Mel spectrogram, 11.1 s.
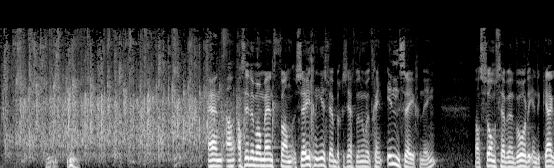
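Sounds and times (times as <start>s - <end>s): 
audience applause: 0.0s - 5.5s
speech: 0.9s - 1.7s, 4.2s - 8.8s, 9.5s - 11.0s.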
